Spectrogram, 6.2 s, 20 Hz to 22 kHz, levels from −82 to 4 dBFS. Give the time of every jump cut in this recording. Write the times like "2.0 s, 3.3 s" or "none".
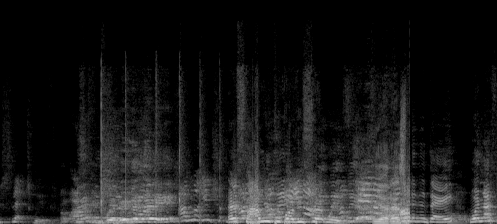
5.1 s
